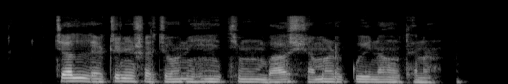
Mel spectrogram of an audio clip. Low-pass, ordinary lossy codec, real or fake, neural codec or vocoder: 9.9 kHz; AAC, 48 kbps; fake; vocoder, 22.05 kHz, 80 mel bands, WaveNeXt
